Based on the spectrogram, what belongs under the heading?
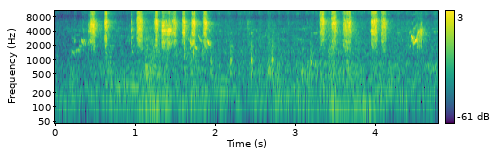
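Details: Budgerigars kept in a cage together with a rabbit, chattering in clusters of sharp, high squeaky chirps, one busy run between one and two seconds and another between three and four and a half seconds.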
